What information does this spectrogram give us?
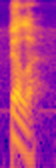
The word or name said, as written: bile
